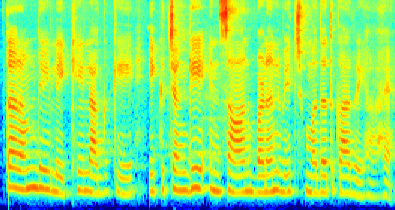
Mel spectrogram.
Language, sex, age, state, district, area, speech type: Punjabi, female, 18-30, Punjab, Rupnagar, urban, spontaneous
